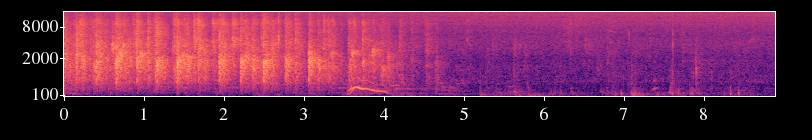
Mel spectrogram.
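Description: An audience gives a round of applause as teams join the stage, rhythmic clapping for a few seconds that breaks off into a voice speaking, then scattered quieter sounds and some talk toward the end.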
